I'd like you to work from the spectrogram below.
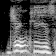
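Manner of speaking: startled exclamation. A narrator's reading. Velma seeing someone behind her, startled exclamation. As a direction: exclaim it high in surprise. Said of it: "Velma exclaimed".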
